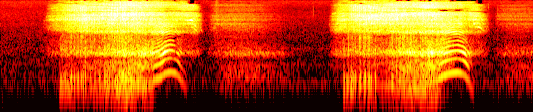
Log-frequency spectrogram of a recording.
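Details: Man snoring after getting drunk and passing out on a couch: two loud, harsh, rattling inspiratory snores ending in rising whistle-like squeaks, quiet exhalations between.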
